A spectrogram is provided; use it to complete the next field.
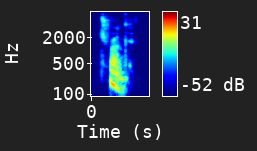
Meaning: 1. A shallow, oval basket used for gardening 2. A trough or tray 3. A hod for mortar 4. A concubine; a harlot
- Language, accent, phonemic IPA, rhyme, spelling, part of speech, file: English, Southern England, /tɹʌɡ/, -ʌɡ, trug, noun, LL-Q1860 (eng)-trug.wav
